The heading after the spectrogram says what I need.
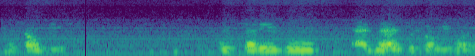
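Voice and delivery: usual speaking voice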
